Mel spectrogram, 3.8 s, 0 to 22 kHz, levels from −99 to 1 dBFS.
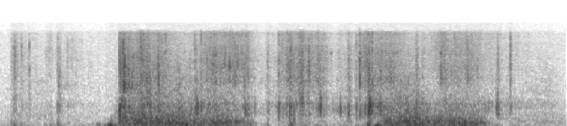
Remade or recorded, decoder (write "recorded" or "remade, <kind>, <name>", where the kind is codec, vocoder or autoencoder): recorded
